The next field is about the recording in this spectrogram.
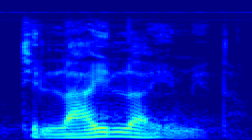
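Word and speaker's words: Delilah: 영어 발음으로는 딜라일라입니다.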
